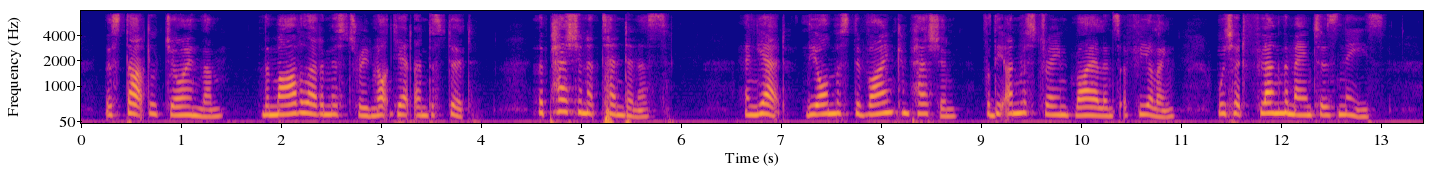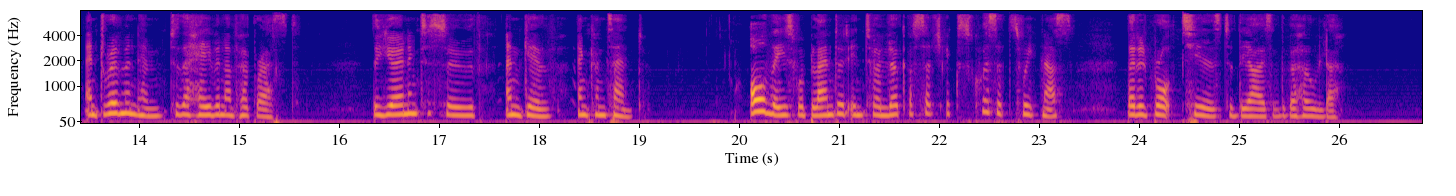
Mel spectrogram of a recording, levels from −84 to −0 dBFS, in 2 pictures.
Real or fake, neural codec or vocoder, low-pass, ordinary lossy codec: real; none; 7.2 kHz; AAC, 32 kbps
